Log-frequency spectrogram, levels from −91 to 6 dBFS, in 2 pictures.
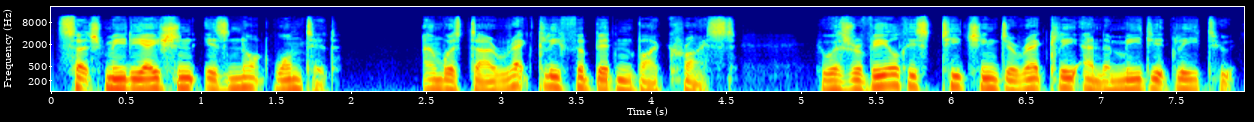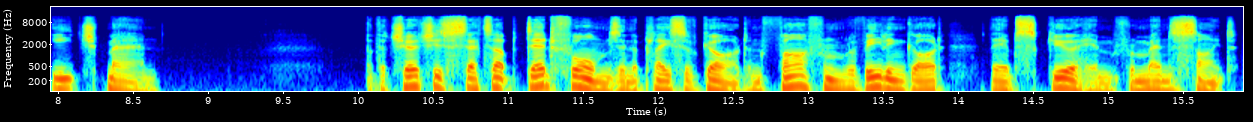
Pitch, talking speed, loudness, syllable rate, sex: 105 Hz, 170 wpm, -19 LUFS, 5.2 syllables/s, male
